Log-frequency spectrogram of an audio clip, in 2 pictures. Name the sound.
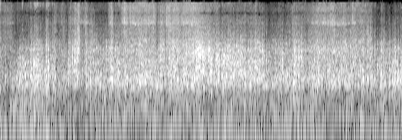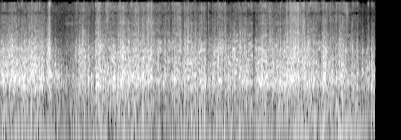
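ocean waves and wind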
